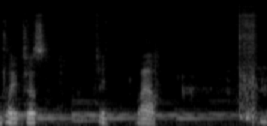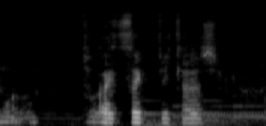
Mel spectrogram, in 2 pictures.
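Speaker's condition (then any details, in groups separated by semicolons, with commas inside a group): Duchenne muscular dystrophy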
